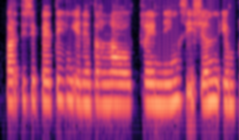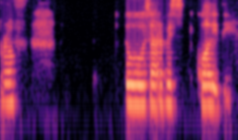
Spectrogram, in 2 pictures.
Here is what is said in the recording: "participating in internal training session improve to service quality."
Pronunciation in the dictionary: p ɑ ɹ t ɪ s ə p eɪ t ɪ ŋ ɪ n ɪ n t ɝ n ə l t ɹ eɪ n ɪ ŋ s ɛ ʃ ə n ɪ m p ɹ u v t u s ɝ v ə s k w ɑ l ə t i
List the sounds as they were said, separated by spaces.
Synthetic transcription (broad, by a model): p ɑ ɹ t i s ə p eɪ t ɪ ŋ ɪ n ɪ n t ɝ n ə l t ɹ eɪ n ɪ ŋ s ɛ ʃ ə n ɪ m p ɹ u f t u s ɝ f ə s k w ɑ l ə t i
